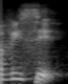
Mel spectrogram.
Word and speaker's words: visit: pronunciation will be visit remember the stress is in V V sit now visit visit the next word it's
